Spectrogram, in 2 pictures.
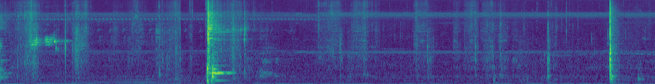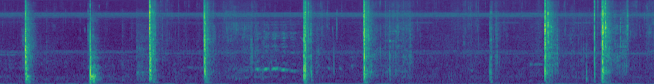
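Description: A heavy curved chopping knife hacks through a roasted goat carcass into a wooden log chopping block, about ten sharp chops in all. One loud chop comes about two and a half seconds in, then a steady run of chops a little under a second apart from about seven and a half seconds on.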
